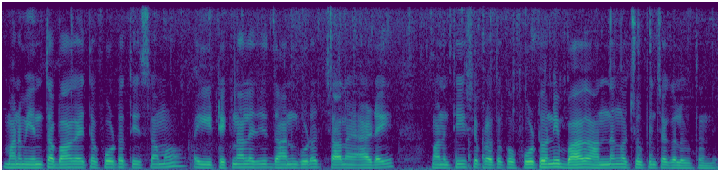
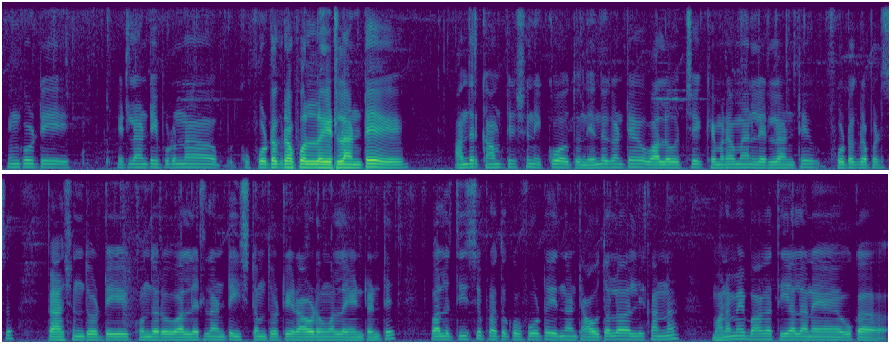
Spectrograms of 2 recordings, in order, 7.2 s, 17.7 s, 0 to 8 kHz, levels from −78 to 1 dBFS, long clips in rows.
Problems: constant background noise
